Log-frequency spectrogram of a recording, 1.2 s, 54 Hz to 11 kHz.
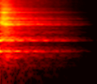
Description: Isaiah-Vox_Happy1_r_jp.wav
